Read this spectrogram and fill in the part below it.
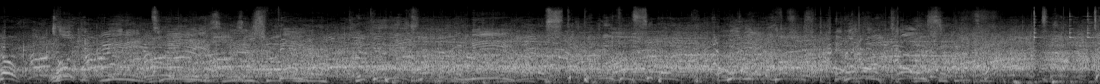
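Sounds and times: arena crowd roaring: 0:00.0 - 0:11.0
excited voices shouting: 0:00.0 - 0:11.0.

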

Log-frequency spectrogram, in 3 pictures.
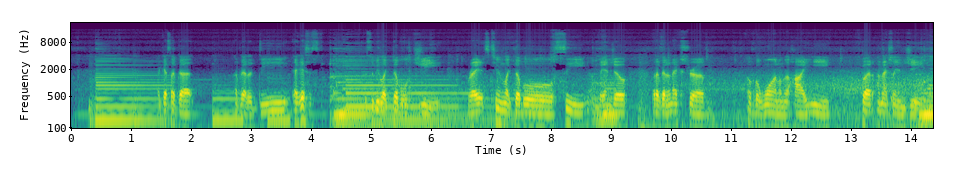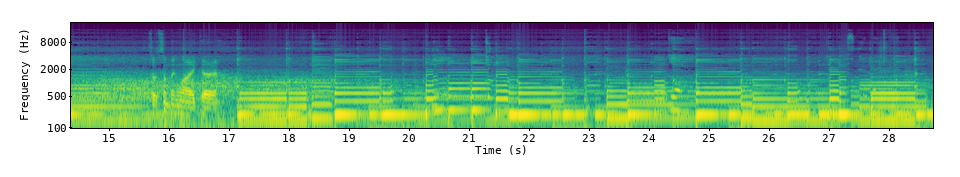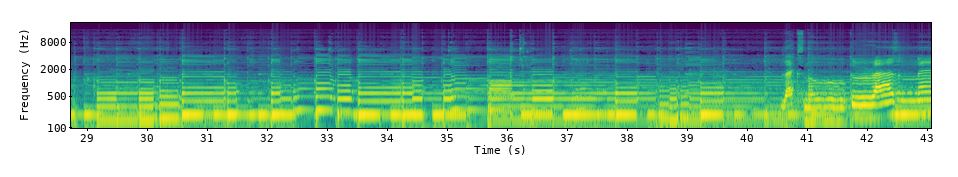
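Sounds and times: acoustic guitar clawhammer picking: 0:00.0 - 0:43.0.

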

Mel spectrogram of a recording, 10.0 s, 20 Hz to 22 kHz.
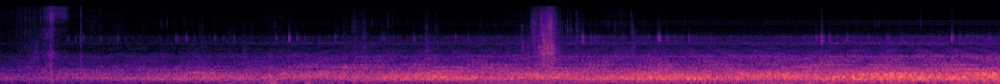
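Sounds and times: low droning rumble: 0:00.0 - 0:10.0.

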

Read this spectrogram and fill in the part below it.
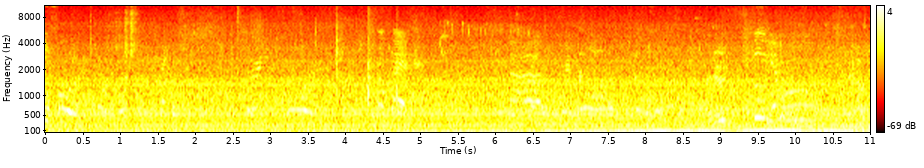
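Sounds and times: faint voices talking: 0:00.0 - 0:11.0
steady low hum: 0:00.0 - 0:11.0.

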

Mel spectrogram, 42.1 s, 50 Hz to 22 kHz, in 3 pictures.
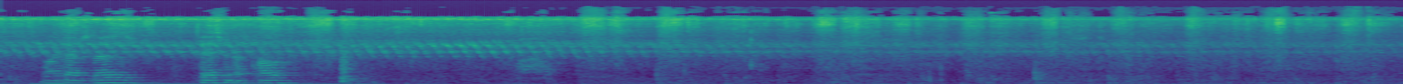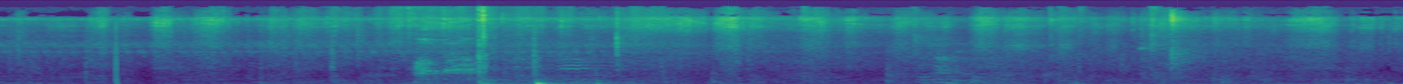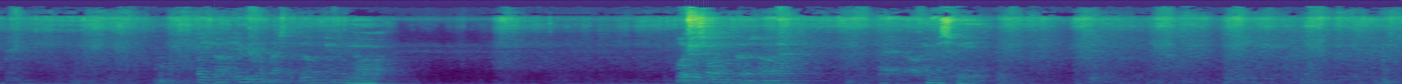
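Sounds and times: pulsing building alarm: 0:00.0 - 0:42.0.

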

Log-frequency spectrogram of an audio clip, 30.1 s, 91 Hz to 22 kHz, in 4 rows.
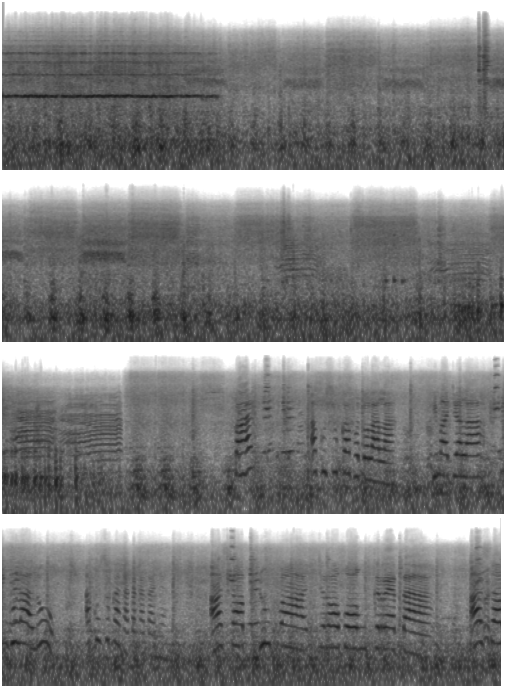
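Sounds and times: steam locomotive whistle: 0:00.0 - 0:03.4, 0:11.6 - 0:12.4
steam bursts: 0:00.0 - 0:15.5
locomotive rumbling: 0:00.0 - 0:30.0.

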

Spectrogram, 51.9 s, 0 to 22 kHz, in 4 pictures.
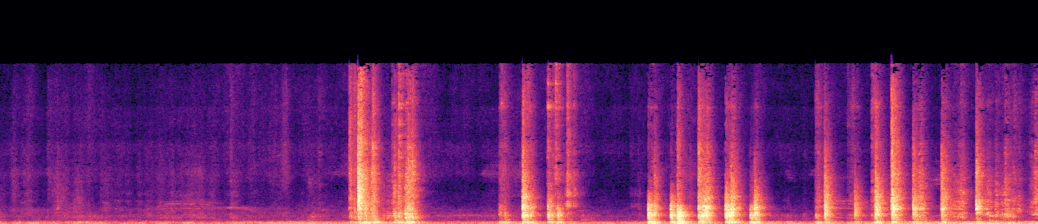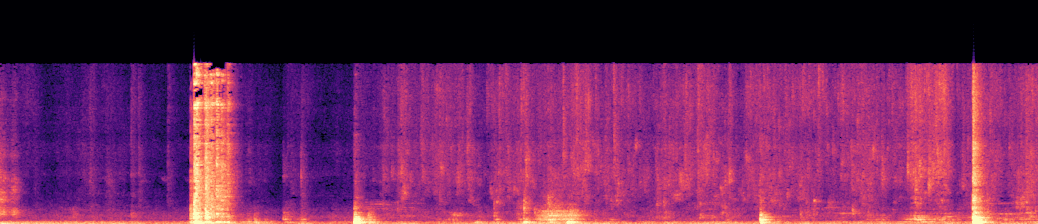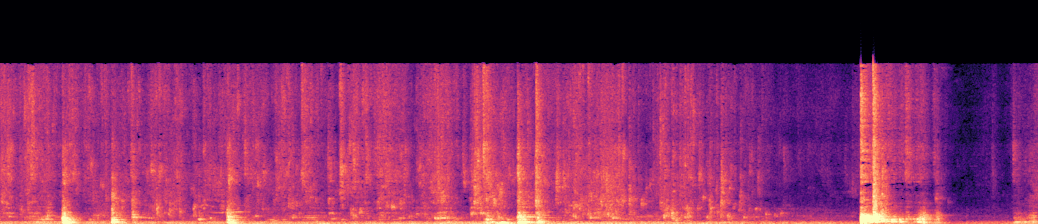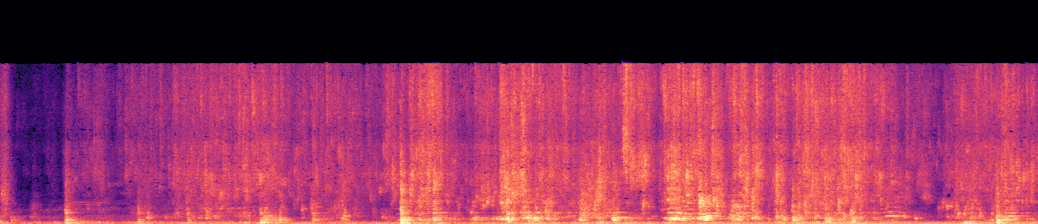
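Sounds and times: plates knocking against sink: 0:08.0 - 0:12.5, 0:25.1 - 0:25.5, 0:36.7 - 0:37.8
dishes clinking and clattering: 0:15.3 - 0:16.2, 0:24.3 - 0:27.9, 0:31.4 - 0:33.0, 0:36.7 - 0:37.8
water running: 0:17.4 - 0:37.7, 0:39.7 - 0:51.9.

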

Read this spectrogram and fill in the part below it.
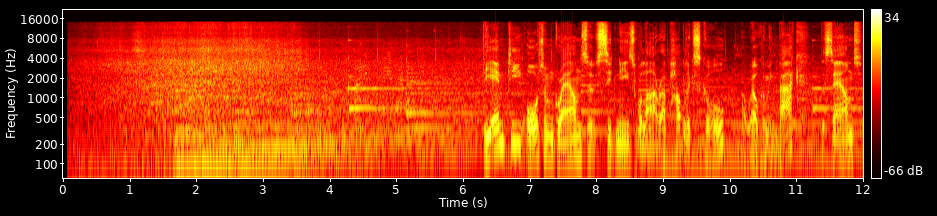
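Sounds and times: tyres hissing on wet road: 0:00.1 - 0:07.8
low sustained music notes: 0:00.7 - 0:12.0.

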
